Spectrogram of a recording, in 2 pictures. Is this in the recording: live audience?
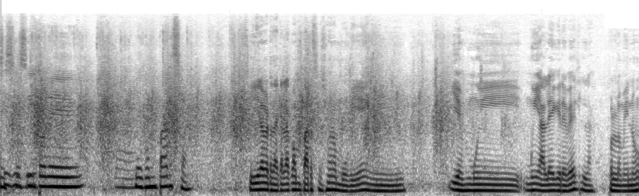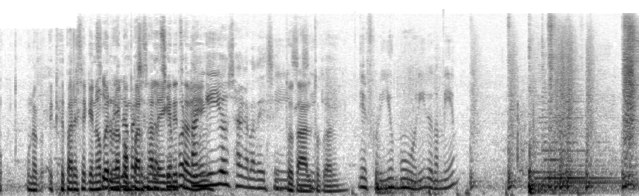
yes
